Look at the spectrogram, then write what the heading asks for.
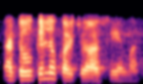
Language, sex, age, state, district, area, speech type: Gujarati, male, 60+, Gujarat, Aravalli, urban, conversation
